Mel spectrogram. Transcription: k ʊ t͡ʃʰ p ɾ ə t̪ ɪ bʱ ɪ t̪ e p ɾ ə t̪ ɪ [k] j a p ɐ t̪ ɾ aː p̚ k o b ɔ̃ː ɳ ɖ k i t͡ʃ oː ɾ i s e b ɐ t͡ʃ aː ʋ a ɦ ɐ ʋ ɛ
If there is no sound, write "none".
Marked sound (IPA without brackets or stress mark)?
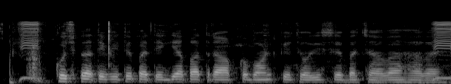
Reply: ɡ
